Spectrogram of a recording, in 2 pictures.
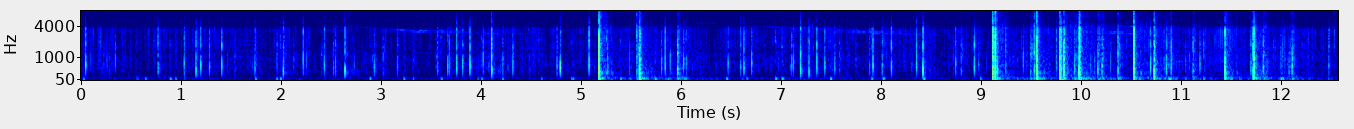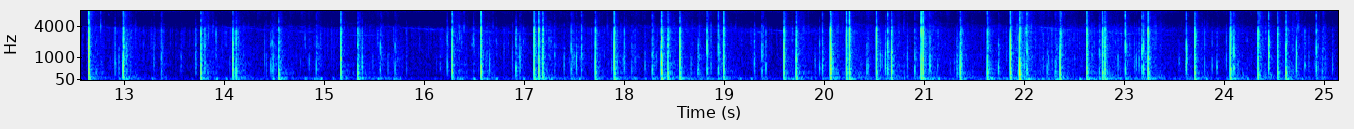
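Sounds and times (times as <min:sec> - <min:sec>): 
Yasugawa fireworks crackling in Shiga Japan: 0:00.0 - 0:25.1.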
